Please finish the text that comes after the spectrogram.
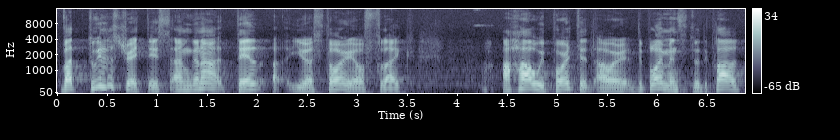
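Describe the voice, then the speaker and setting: A young man speaks to a conference audience in a relaxed, joking way. His voice sits a little high, and he often restarts his sentences and fills pauses with "uh" and "um". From Italy. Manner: chatty, many fillers and restarts. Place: conference hall.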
